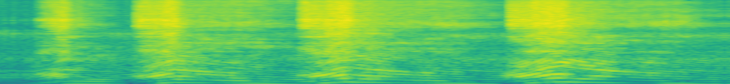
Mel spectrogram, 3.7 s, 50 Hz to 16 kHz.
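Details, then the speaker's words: 2001 KTM 50SX two-stroke, upgraded carb with needle moved one position and air filter intake refitted: four sharp clean blips rising and falling crisply without bogging or smoke; runs best ever, seems well dialed, plug chop planned. "I'd have to say she's pretty dialed I'll probably have to Fresh plug it and pull it and we'll see what the plug's looking like"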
